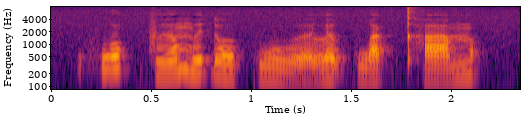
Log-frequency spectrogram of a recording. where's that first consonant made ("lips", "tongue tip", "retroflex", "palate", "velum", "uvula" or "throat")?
throat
